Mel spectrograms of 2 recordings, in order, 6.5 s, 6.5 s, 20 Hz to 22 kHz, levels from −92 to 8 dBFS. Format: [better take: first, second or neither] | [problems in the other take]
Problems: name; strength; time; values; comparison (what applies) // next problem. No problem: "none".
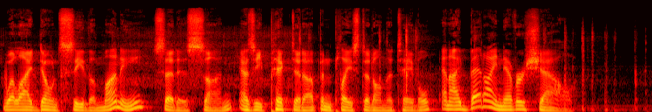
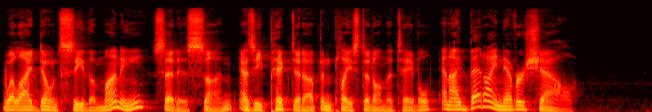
second | household noises; faint; throughout; 25 dB below the speech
